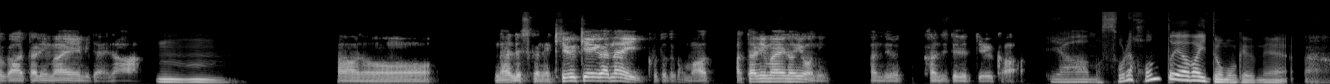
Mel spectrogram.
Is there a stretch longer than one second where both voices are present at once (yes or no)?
no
